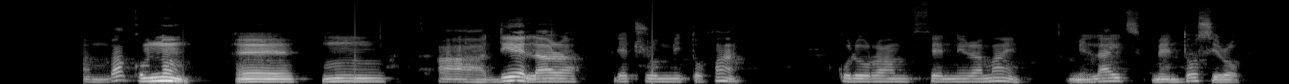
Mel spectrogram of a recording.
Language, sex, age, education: Yoruba, male, 30-45, tertiary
